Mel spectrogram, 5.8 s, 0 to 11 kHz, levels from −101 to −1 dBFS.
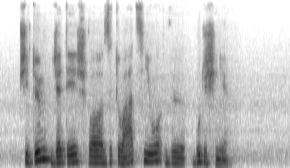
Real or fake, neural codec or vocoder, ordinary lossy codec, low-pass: real; none; Opus, 24 kbps; 9.9 kHz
